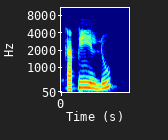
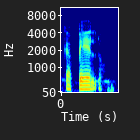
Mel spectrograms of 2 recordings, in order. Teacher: la I eh, breve, que es abierta, se va a confundir con la E cerrada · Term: abertura de I a E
